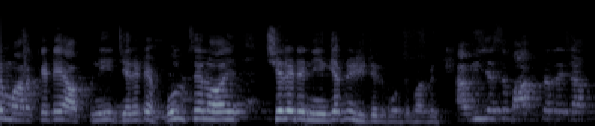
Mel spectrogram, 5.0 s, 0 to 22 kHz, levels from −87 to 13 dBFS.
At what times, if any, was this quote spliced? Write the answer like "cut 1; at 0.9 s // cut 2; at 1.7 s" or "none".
cut 1; at 3.6 s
